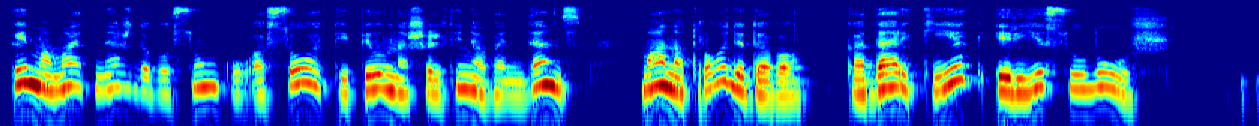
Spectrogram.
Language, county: Lithuanian, Vilnius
